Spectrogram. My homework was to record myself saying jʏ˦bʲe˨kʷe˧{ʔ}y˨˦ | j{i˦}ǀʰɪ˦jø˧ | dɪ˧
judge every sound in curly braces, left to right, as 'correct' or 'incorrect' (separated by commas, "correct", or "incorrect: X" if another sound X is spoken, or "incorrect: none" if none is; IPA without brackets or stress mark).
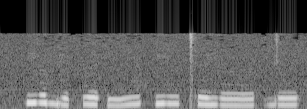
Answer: correct, correct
